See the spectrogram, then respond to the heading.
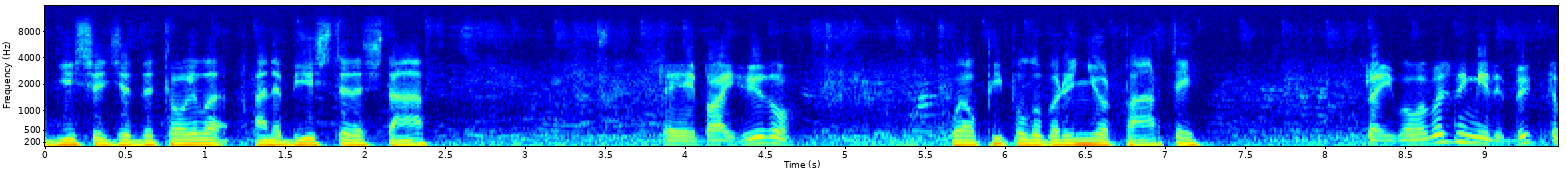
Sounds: speech
music

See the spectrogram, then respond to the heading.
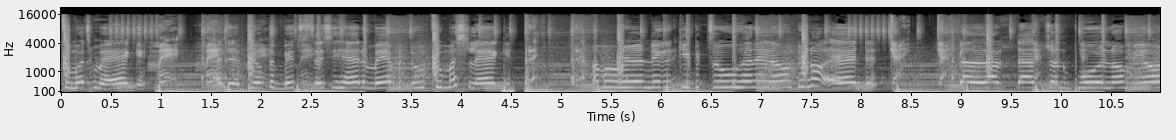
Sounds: music
jazz

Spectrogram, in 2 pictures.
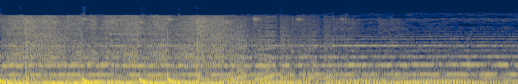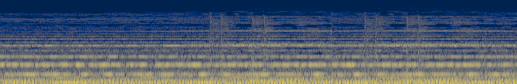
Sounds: music

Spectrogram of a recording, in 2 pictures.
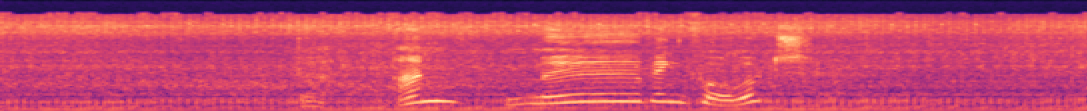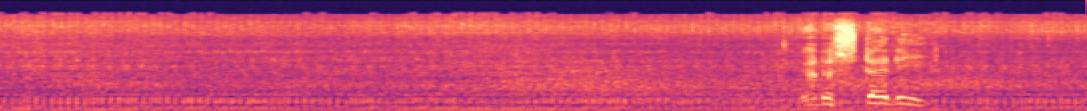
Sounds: speech

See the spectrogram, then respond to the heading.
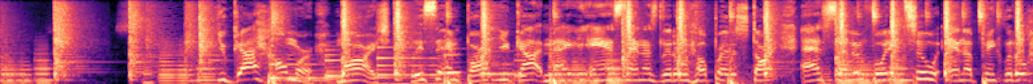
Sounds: rapping

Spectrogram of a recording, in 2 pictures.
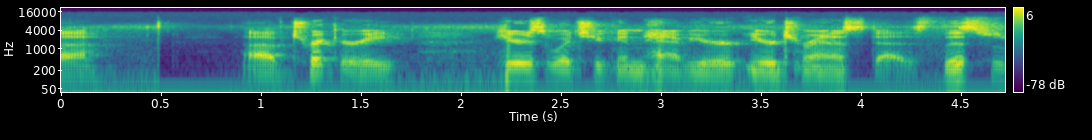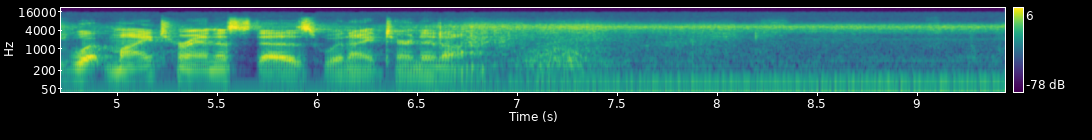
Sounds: speech

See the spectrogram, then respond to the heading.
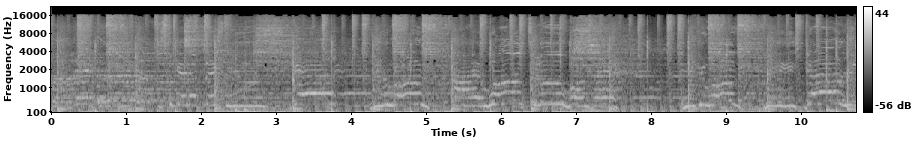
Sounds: musical instrument
drum
drum kit
cymbal

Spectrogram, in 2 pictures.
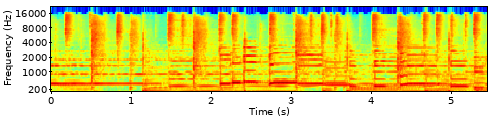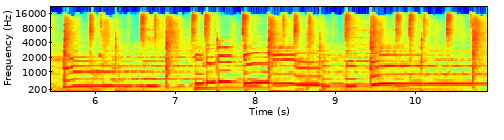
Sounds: music

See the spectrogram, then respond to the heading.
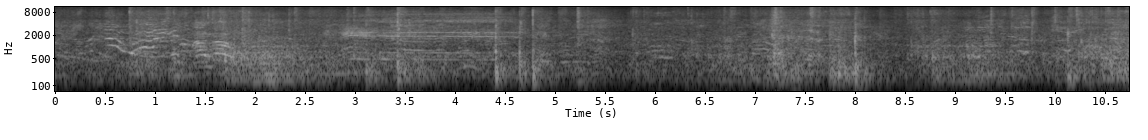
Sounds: striking bowling

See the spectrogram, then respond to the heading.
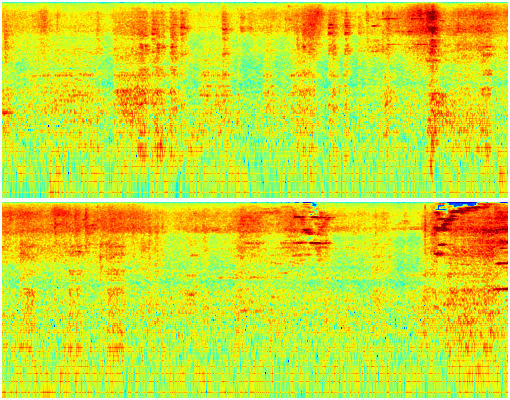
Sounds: vehicle
train

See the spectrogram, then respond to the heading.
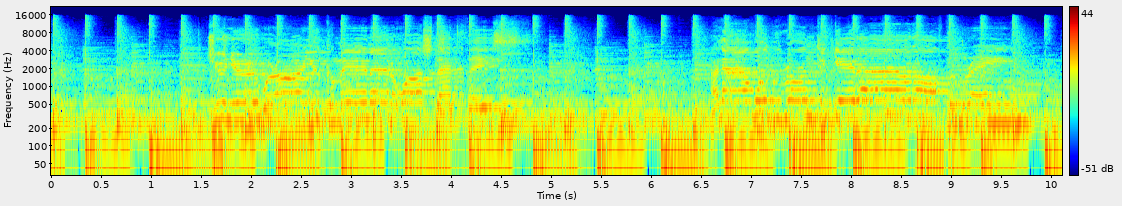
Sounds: music
country
bluegrass

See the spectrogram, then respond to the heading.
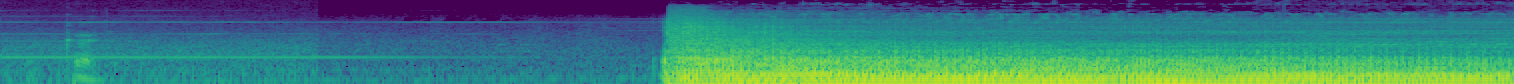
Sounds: outside, urban or man-made
vehicle
music
speech
rumble

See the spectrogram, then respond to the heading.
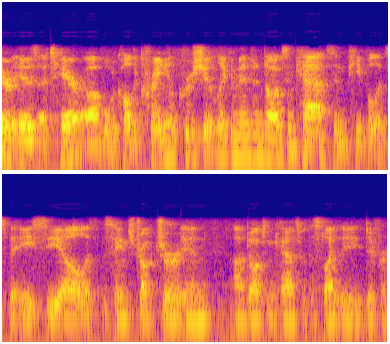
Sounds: speech

